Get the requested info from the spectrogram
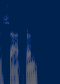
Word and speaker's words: chakram: Do you say chakra? – Yeah. – Yeah, then it's like a chakram. Because it looks... It is spelled almost exactly like chakra, but with an M.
